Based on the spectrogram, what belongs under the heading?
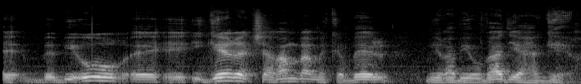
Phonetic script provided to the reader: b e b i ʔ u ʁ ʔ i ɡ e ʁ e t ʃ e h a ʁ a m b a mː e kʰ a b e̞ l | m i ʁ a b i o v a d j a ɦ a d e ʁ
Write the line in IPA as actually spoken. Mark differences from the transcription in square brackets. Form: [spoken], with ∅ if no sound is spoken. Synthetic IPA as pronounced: b e b i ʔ u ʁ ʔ i ɡ e ʁ e t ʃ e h a ʁ a m b a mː e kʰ a b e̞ l | m i ʁ a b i o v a d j a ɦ a [ɡ] e ʁ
